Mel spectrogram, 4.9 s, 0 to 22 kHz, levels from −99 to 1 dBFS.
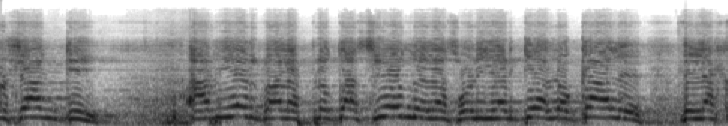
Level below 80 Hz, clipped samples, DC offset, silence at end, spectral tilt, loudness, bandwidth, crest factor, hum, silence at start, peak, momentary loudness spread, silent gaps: -40 dBFS; under 0.1%; under 0.1%; 0 s; -5.5 dB/octave; -15 LUFS; 13 kHz; 14 dB; none; 0 s; 0 dBFS; 4 LU; none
